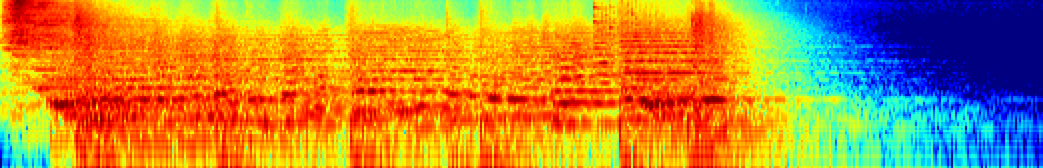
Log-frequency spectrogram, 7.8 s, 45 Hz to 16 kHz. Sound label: Combat Win; The Hobbit; PS2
